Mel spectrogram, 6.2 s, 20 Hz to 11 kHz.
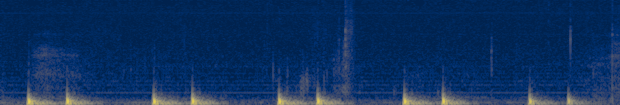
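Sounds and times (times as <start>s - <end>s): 
heartbeat sound from a sound therapy machine: 0.2s - 2.2s, 2.8s - 4.7s, 5.3s - 5.9s.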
